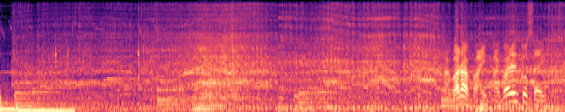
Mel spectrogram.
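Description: A motorcycle engine runs and revs in short bursts nearby.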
